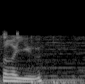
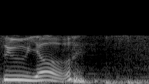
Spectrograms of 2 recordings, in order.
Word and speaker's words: Suyo: say his name as Soyu. How do you pronounce it? It's Suyo. It's U and then O.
